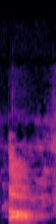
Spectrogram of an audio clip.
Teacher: ता का मखरज अगर हमको याद है कि ता का मखरज जबान की नोक, सनाया उलिया की जड़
